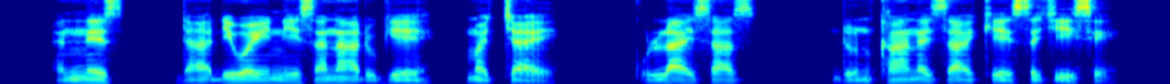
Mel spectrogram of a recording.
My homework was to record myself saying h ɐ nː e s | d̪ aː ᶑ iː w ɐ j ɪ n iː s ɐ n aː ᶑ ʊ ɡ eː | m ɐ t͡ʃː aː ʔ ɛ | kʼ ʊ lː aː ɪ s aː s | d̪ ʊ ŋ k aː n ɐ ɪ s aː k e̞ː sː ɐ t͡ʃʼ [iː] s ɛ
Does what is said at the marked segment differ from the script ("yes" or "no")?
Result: no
